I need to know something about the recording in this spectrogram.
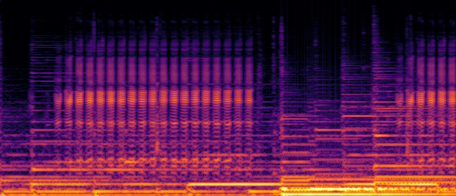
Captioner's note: goat bleats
